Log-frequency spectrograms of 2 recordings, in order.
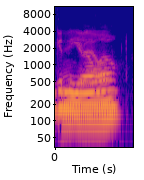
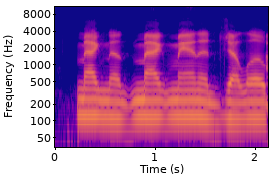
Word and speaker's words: Manganiello: Wait, how did you say his last name? Manganiello? – Manganiello. – I say Manganiello.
